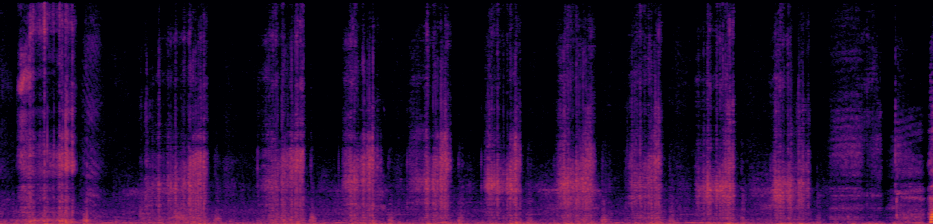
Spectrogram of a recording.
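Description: Carbon fiber shears cutting through woven carbon fiber cloth: a steady series of crisp snips, about one a second.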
